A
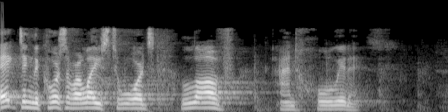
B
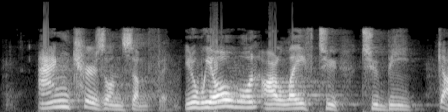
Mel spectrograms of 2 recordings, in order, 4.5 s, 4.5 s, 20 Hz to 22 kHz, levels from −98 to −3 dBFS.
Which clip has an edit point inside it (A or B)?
B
